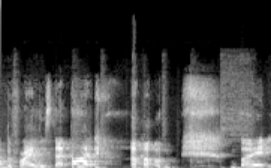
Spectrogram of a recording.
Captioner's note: both laughing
